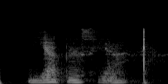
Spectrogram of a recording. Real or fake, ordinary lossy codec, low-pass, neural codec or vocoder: fake; none; 5.4 kHz; codec, 44.1 kHz, 1.7 kbps, Pupu-Codec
